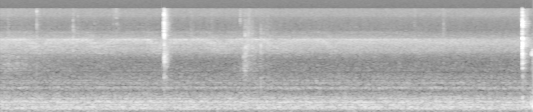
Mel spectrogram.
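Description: Quiet room hum with a few faint clicks, about two and a half seconds in, a second later and just before the end, from a thin metal chain necklace and its clasp being fastened at the back of the neck.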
